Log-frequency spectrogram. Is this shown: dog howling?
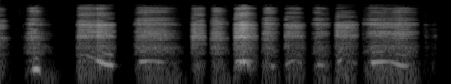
no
